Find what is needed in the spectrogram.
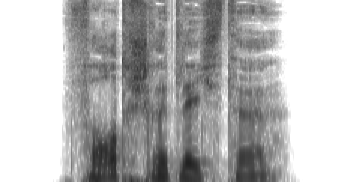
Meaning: inflection of fortschrittlich: 1. strong/mixed nominative/accusative feminine singular superlative degree 2. strong nominative/accusative plural superlative degree
- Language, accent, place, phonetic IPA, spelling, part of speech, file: German, Germany, Berlin, [ˈfɔʁtˌʃʁɪtlɪçstə], fortschrittlichste, adjective, De-fortschrittlichste.ogg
